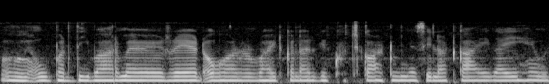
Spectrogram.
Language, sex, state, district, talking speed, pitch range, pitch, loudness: Hindi, female, Uttar Pradesh, Etah, 165 wpm, 180-185 Hz, 180 Hz, -15 LUFS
